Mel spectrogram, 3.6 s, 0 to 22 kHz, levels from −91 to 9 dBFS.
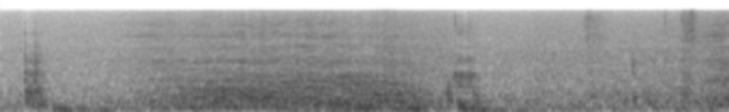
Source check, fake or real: real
